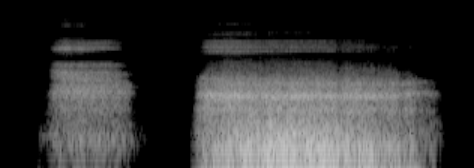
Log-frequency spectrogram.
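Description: Two soft, airy breaths blown into the ear: a short puff, a pause, then a longer, steady exhale with a faint whistling hiss, alone and with no talking.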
